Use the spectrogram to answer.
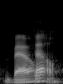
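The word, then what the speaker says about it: Bao: B-A-O? B-A-O? Yeah, how would you say? Bow? Mm-hmm. I would say bow.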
